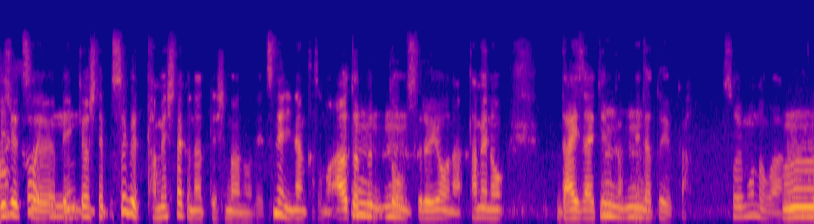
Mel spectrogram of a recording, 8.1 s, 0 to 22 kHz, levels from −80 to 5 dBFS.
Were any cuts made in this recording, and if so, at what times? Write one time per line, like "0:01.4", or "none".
none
